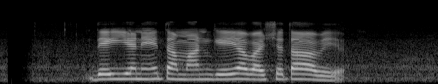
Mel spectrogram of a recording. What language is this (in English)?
Sinhala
